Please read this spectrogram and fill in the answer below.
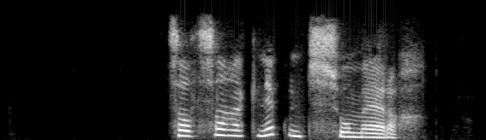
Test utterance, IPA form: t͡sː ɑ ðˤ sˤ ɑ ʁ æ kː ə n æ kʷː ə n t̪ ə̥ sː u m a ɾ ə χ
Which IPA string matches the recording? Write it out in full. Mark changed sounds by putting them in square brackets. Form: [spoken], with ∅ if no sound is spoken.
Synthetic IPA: t͡sː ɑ ðˤ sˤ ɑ ʁ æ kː ə n æ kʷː ə n t̪ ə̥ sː u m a ɾ ə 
